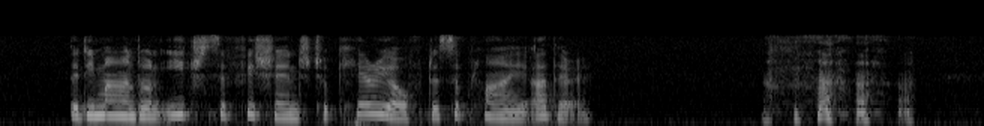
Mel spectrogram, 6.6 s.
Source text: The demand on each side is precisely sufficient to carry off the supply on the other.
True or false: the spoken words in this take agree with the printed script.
false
